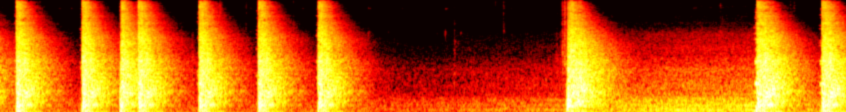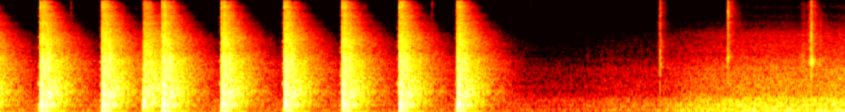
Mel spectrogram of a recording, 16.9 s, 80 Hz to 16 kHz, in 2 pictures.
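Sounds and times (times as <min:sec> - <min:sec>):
pistol shots: 0:00.0 - 0:03.7, 0:05.6 - 0:06.2, 0:07.5 - 0:13.6.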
